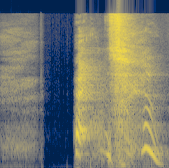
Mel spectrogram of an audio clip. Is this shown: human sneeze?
yes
